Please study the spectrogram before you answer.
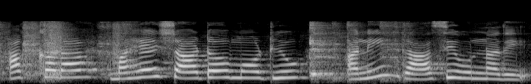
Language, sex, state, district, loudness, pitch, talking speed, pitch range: Telugu, female, Andhra Pradesh, Annamaya, -16 LUFS, 305 Hz, 70 wpm, 270-340 Hz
